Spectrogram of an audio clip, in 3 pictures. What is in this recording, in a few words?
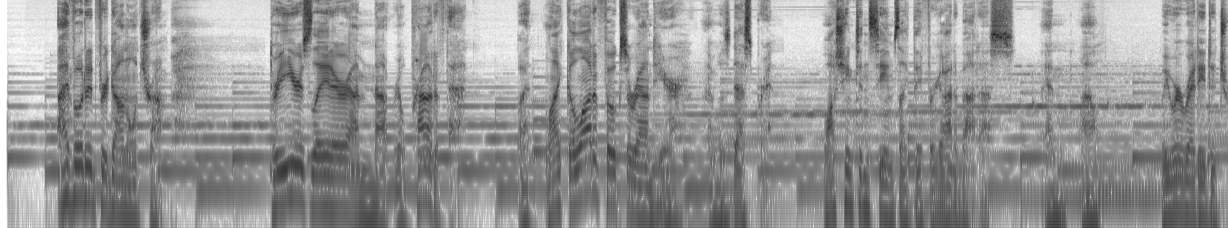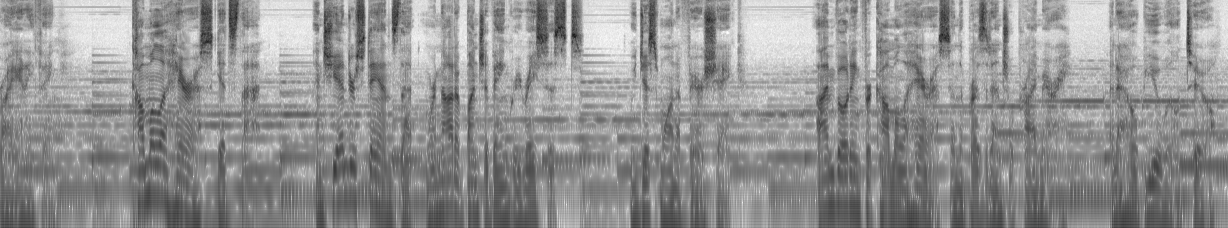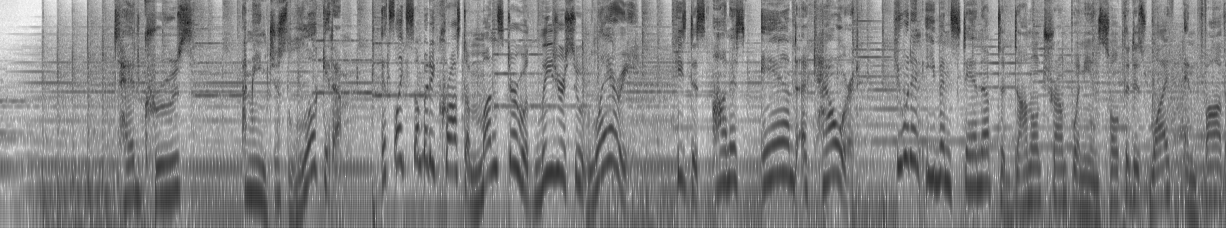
Political, en-NZ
